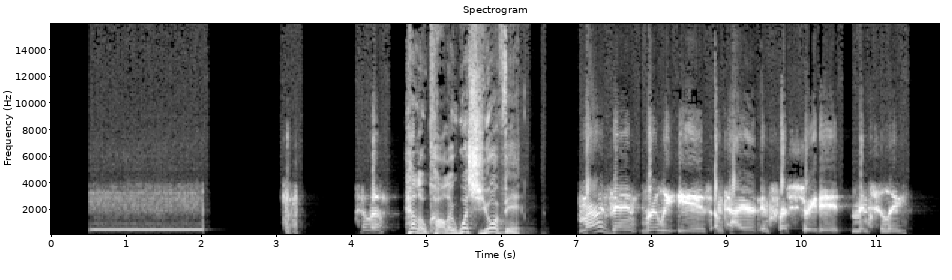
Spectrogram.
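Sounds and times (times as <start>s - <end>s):
steady telephone tone as a call is placed: 0.5s - 2.2s
speech: 4.2s - 6.4s, 7.4s - 11.5s.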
